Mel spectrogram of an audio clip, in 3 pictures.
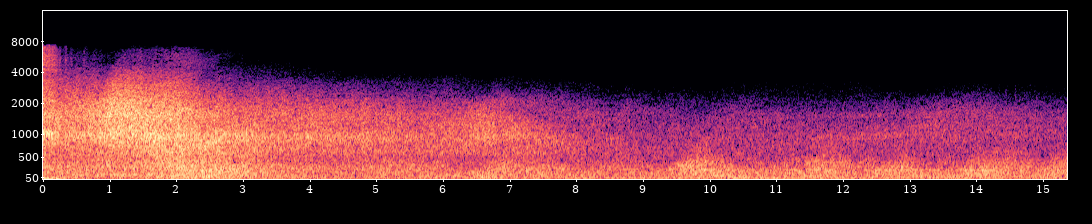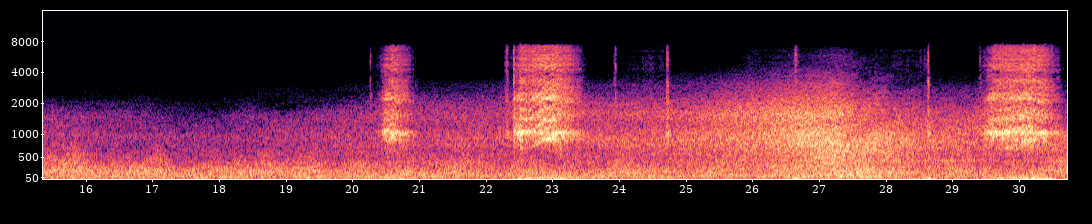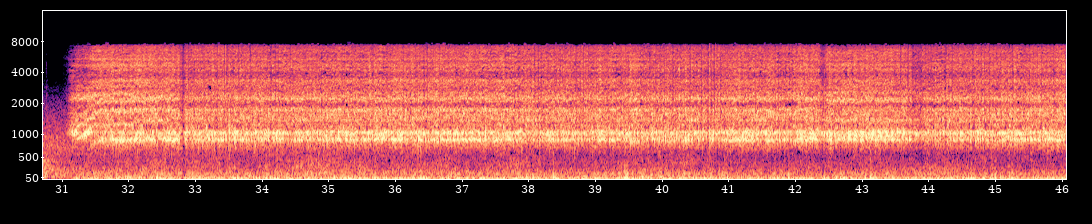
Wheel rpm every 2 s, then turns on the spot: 30, 0, 0, 0, 0, 0, 0, 0, 0, 0, 10, 30, 0, 0, 10, 40, 110, 110, 110, 120, 110, 110, 110.
0-2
